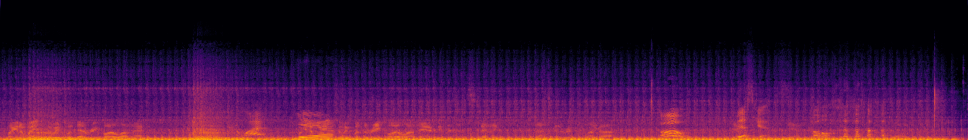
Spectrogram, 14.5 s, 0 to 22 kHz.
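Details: Yamaha Big Bear 350 ATV after front brake repair; single-cylinder putt at steady beat, no knocks or misses: normal running.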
